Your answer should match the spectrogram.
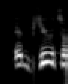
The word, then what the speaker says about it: Butte: You mean Butte, Montana? – Butte, actually. That's how it's pronounced.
